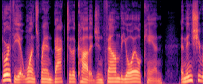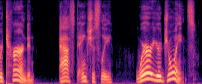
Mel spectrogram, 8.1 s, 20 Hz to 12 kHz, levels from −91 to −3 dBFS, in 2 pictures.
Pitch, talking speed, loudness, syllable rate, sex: 135 Hz, 180 wpm, -19 LUFS, 5.3 syllables/s, male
